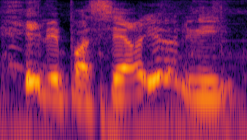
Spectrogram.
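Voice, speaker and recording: A man's voice: high-pitched, exaggerated voice. A man playing a wry, teasing, clever trickster in a children's cartoon. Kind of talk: animated children's cartoon acting.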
